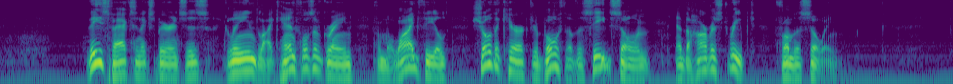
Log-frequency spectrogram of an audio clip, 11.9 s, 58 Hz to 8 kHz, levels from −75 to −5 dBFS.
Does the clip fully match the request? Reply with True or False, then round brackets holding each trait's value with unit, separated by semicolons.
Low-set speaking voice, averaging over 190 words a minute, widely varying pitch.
False (105 Hz; 140 wpm; 6.2 semitones)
